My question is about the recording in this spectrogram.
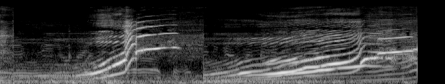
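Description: Young women's voices holding a sung note, then sliding up in pitch to a high squeal about a second in, and again from about two seconds in with several voices gliding upward together, like a vocal range contest.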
